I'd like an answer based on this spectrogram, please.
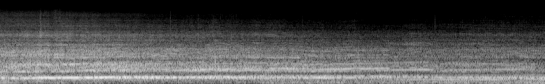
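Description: A pack of dwarf race cars' engines running at high revs as they lap the oval, a steady, high-pitched whine that eases slightly partway through as the pack pulls away into the far end of the track.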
